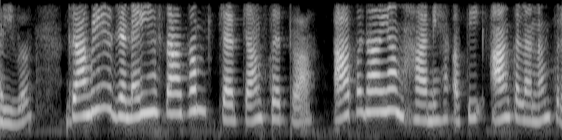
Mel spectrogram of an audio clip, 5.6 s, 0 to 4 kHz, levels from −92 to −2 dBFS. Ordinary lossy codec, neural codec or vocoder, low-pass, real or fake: none; codec, 16 kHz in and 24 kHz out, 1.1 kbps, FireRedTTS-2 codec; 3.6 kHz; fake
